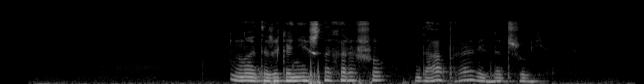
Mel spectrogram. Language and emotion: Russian, positive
